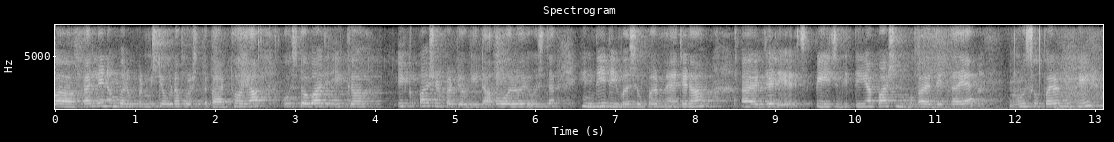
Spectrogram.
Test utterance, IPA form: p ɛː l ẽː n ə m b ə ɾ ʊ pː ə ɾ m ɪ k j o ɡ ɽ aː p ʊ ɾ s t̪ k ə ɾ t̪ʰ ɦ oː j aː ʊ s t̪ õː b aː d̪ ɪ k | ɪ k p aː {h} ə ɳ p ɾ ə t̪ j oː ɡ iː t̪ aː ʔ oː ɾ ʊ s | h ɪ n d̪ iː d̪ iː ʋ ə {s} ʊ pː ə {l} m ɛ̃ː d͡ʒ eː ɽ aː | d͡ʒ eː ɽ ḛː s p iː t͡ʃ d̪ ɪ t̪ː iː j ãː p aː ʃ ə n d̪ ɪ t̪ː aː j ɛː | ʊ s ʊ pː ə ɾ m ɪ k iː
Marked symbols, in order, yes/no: no, yes, no

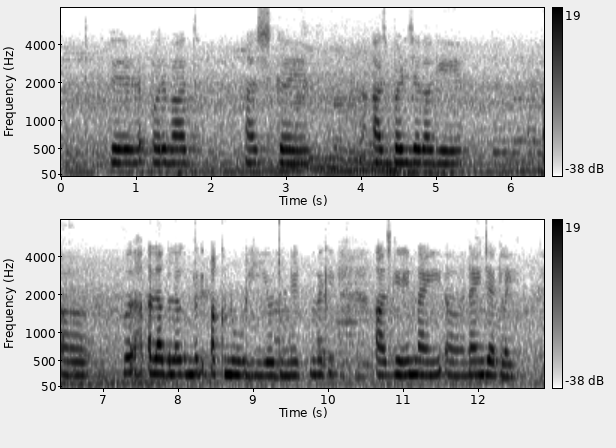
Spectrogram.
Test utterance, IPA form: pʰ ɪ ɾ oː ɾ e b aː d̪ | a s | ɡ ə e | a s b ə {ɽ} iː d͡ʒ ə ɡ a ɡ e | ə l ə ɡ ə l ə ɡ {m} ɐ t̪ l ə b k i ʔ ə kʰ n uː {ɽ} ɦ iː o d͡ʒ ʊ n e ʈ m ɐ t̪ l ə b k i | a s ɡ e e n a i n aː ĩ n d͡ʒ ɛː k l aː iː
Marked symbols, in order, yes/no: yes, yes, no

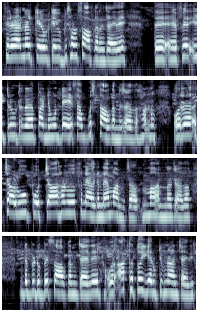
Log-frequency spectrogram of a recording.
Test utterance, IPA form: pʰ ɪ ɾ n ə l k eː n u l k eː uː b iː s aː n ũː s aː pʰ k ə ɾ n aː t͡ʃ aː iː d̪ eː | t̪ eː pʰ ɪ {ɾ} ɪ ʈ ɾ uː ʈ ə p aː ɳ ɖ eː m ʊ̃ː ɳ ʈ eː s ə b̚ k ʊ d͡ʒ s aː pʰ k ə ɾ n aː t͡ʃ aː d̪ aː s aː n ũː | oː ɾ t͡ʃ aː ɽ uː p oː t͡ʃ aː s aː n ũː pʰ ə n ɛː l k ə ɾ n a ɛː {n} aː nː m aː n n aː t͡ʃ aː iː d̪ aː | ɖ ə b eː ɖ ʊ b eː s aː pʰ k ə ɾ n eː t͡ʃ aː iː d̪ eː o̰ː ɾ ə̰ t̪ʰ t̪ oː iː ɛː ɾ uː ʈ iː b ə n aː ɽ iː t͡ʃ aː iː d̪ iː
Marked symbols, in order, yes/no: yes, no

